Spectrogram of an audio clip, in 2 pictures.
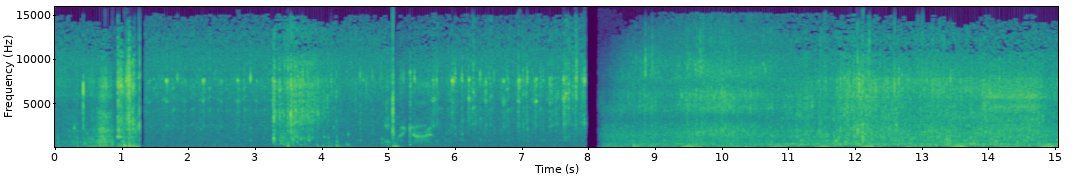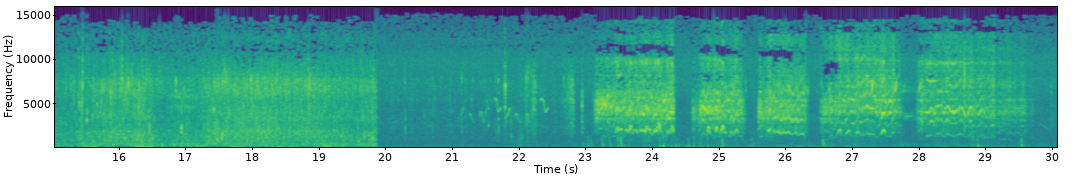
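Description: About twelve seconds of background music with an even beat, starting and stopping abruptly, set between stretches of a pedal-drive kayak moving on a lake with water noise around the hull.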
